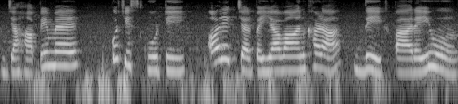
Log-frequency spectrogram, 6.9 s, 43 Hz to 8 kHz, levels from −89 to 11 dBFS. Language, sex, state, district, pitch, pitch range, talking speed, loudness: Hindi, female, Bihar, Kaimur, 235 Hz, 215-280 Hz, 130 wpm, -14 LUFS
